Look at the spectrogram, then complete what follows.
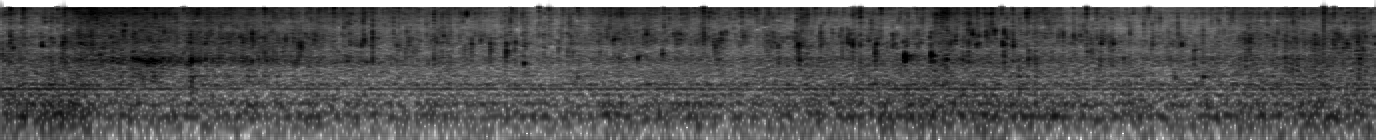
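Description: Floured tilapia fillets frying in hot oil in a stainless steel pan: a steady sizzling hiss with small crackles.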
